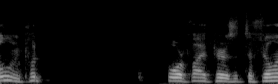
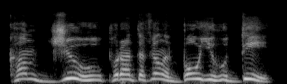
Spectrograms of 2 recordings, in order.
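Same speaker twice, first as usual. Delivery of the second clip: loud repeated call; 5 semitones higher, 6 dB louder than usual. Retold or imitated.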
